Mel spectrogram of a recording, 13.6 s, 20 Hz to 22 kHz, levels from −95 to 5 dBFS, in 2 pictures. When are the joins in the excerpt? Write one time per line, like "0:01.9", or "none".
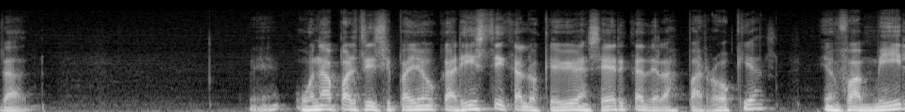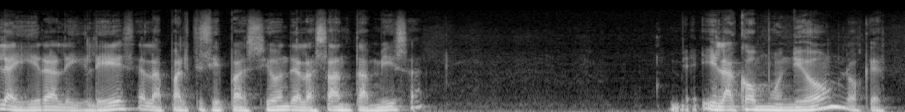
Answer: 0:06.0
